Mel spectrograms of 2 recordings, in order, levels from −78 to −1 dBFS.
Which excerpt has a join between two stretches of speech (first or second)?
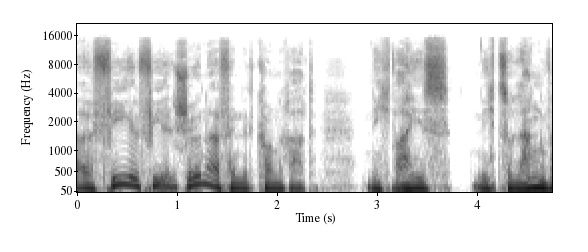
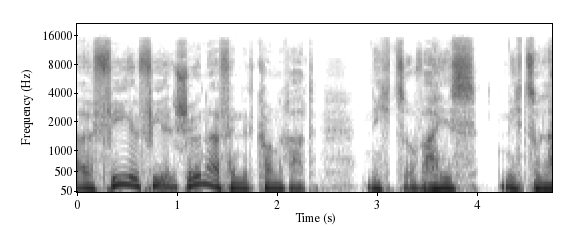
first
